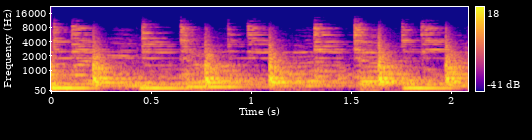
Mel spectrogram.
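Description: Haitian Vodou ceremonial music: a metal bell struck in a quick, steady beat with drums, and voices singing a sacred song.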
